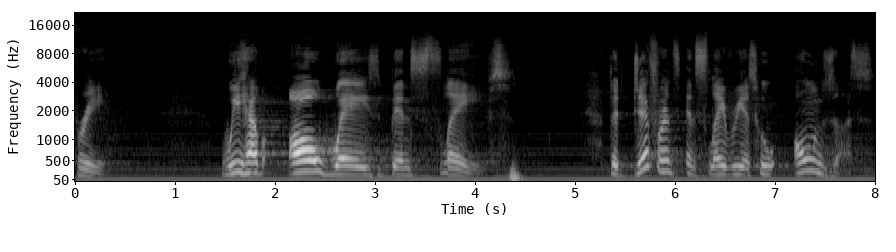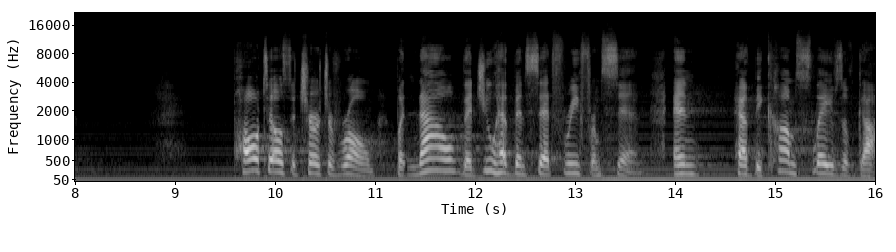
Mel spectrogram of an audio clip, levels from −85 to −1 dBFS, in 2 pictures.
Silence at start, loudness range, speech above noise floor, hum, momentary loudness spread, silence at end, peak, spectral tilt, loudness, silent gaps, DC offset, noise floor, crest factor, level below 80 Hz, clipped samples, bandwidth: 0 s; 10 LU; 26 dB; 60 Hz at -55 dBFS; 16 LU; 0 s; -8 dBFS; -4 dB/octave; -30 LUFS; none; under 0.1%; -56 dBFS; 24 dB; -52 dBFS; under 0.1%; 13 kHz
